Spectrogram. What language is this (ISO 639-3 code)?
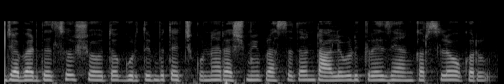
tel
